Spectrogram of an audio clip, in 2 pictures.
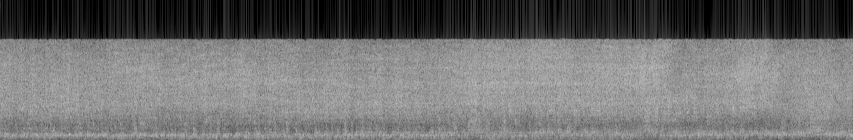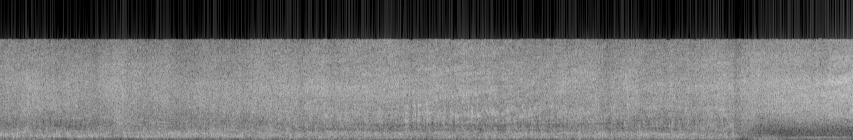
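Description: A plasma cutter hisses and roars steadily as it cuts through steel.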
